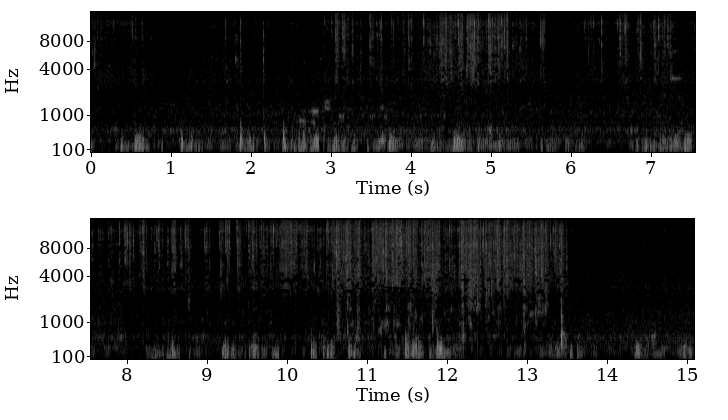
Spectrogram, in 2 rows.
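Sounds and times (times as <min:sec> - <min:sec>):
plastic wrapping crinkling: 0:00.0 - 0:00.8, 0:01.6 - 0:02.0, 0:02.9 - 0:13.6.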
